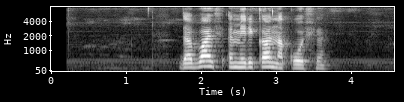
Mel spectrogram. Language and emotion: Russian, neutral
